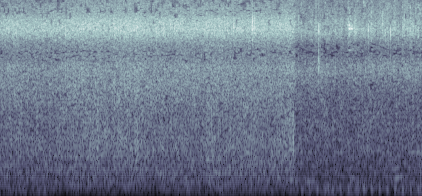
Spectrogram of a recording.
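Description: Heavy rain falling on a wet street, a steady hiss; about three seconds in the sound changes abruptly and drops a little.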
